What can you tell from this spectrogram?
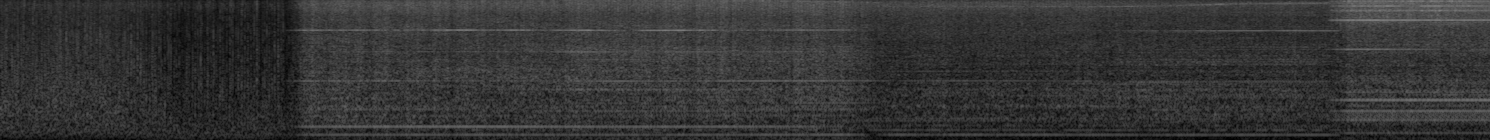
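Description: Turbine helicopter running, heard from inside the cabin: a noisy rush of wind at first, then a steady turbine and rotor hum with a whine. The sound changes abruptly about three seconds in, again about two-thirds of the way through, and once more near the end.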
